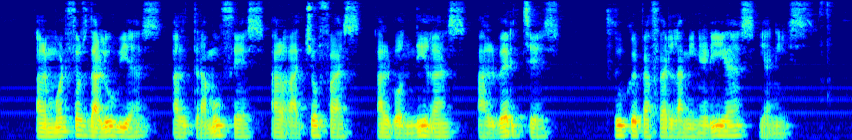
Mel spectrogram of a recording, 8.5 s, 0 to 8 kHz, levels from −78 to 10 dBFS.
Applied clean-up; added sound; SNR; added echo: none; none; none; none.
